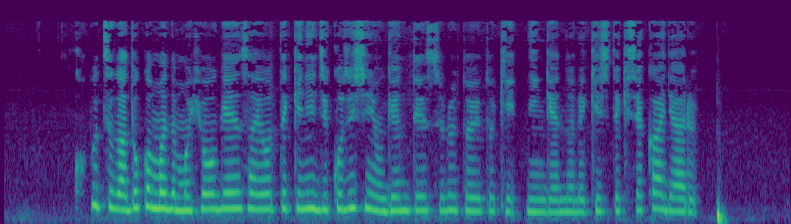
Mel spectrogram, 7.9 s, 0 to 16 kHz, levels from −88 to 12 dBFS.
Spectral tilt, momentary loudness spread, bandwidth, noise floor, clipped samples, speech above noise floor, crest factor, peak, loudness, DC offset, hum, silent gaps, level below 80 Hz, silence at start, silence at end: -5.5 dB/octave; 9 LU; 11.5 kHz; -62 dBFS; under 0.1%; 41 dB; 20 dB; -2 dBFS; -21 LUFS; under 0.1%; none; none; -40 dBFS; 0.75 s; 0.65 s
